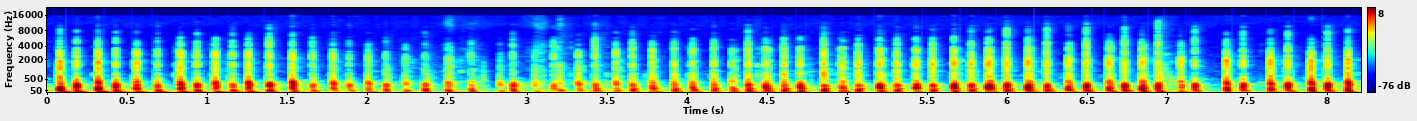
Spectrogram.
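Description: Fingertips rapidly tap a large, hollow black JBL hard-shell headphone case with a molded EVA/fabric-covered shell. About 68 quick, dull, low thumps come in a steady, even rhythm over eight seconds. Each tap stops dead with almost no ring or bright edge.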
